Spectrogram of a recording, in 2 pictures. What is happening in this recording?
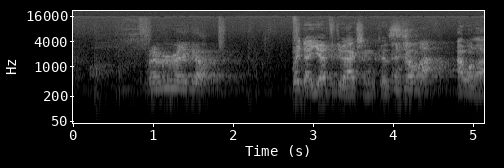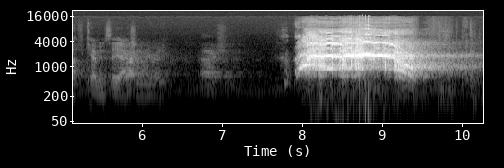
Girl Scream in Soundstage
Girl screams in a soundstage, sorry for extra space in the beginning.
film, soundstage, horror, h4n, building, foaly, Girl, Seinheiser, movie, scared, scary, scream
